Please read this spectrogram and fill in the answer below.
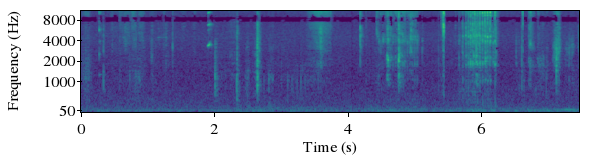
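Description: Scattered small clicks and taps with a few short rustles as paper stickers and a metal clip are handled on an open journal page.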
